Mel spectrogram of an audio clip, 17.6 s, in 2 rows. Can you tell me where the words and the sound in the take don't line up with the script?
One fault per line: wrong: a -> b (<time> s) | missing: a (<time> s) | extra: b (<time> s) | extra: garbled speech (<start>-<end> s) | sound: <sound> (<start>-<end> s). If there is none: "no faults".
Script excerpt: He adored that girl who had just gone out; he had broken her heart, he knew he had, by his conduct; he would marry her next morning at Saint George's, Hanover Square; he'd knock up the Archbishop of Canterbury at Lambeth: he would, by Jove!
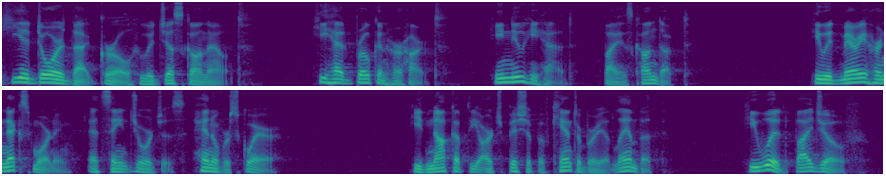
no faults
